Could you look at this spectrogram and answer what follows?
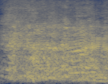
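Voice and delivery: normal talking voice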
